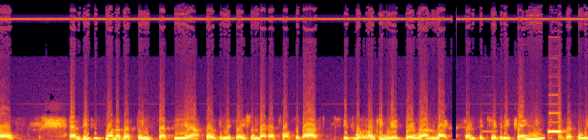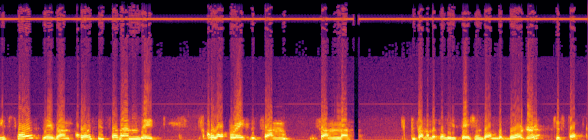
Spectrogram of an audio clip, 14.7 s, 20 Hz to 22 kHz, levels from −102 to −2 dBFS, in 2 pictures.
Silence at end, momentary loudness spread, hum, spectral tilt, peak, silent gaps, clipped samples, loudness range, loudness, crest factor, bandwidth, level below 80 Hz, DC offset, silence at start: 0.05 s; 8 LU; none; -6 dB/octave; 0 dBFS; none; 1%; 3 LU; -8 LUFS; 8 dB; over 20 kHz; -36 dBFS; 0.7%; 0 s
